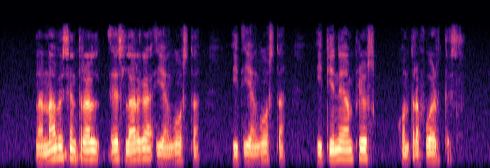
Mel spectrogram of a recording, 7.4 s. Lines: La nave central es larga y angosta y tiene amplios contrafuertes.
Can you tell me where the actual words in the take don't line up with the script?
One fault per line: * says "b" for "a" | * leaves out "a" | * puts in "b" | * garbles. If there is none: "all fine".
* puts in "y angosta y"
